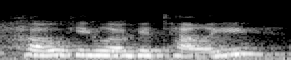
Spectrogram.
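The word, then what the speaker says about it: Joji Locatelli: Hohi Locatelli.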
